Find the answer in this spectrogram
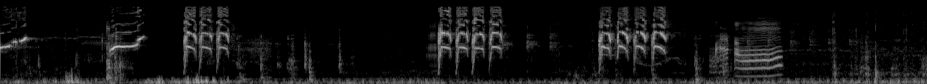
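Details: Alexandrine parakeet giving loud, harsh, buzzy squawks in tight bursts of three to five, separated by pauses; a thin rising whistle opens, and a lower, wavering tonal call follows near the end over faint background hum.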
